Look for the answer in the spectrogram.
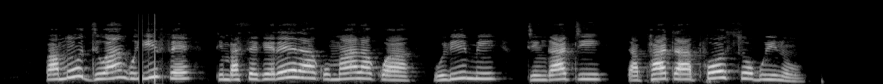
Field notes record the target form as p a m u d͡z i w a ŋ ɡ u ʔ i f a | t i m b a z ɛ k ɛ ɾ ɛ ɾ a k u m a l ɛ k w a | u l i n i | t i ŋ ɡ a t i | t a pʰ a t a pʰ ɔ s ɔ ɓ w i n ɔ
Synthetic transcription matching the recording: p a m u d͡z i w a ŋ ɡ u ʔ i f ɛ | t i m b a s ɛ k ɛ ɾ ɛ ɾ a k u m a l a k w a | u l i m i | t i ŋ ɡ a t i | t a pʰ a t a pʰ ɔ s ɔ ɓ w iː n ɔ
